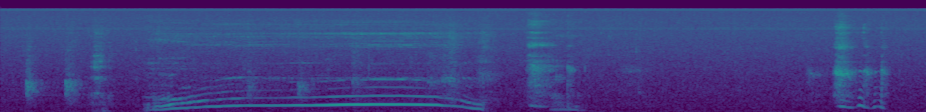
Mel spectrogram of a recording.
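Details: Gino, a dog, lets out one drawn-out tonal howl lasting about four seconds, swelling in the middle and falling away at the end, with short yips and snorts before and after.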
